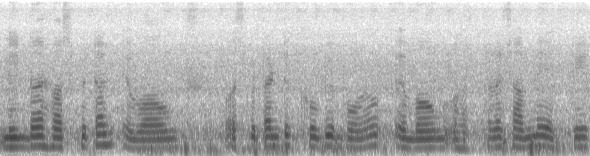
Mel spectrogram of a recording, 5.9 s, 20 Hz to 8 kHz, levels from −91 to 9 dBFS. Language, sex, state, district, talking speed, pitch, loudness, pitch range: Bengali, male, West Bengal, Paschim Medinipur, 130 wpm, 135 Hz, -27 LUFS, 130-145 Hz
